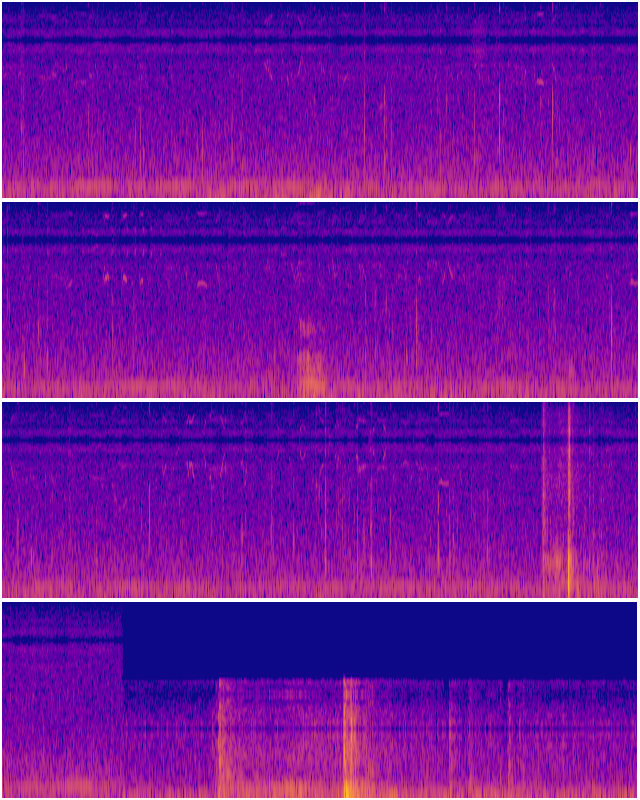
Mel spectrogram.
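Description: Bow shots at wild hogs: a sharp snap of a bowstring released about two-thirds of the way in, then, sounding duller, a smaller thump and a heavier one near the end, the last the loudest. A faint thump comes before the middle.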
